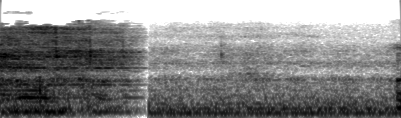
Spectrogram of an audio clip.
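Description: Rock song with electric guitar and singing, cutting off abruptly less than a second in, followed by a low steady hum.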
